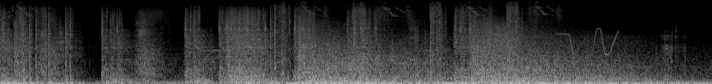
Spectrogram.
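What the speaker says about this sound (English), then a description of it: "Okay, so turret ambush." Turret gunfire ambush in the space game Everspace 2: dense, continuous volleys of loud shots and blasts that keep firing without a break, with no talk over them.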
